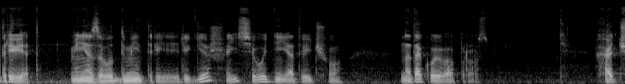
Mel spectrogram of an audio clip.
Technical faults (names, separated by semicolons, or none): microphone overload; microphone volume stepped down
